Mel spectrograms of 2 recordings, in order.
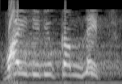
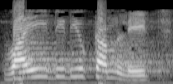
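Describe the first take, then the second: First: It is shouted in an angry tone. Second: It is said in a warm, smiling tone. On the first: The speaker is scolding the late student. The speaker calls it wrong. "चिल्लाकर बोलता था" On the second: The speaker is gently caring toward the late student. The speaker calls it right. "अभी बड़े प्यार से बोलता हूं"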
